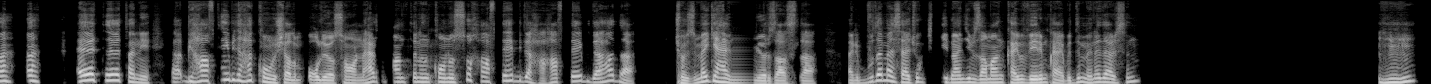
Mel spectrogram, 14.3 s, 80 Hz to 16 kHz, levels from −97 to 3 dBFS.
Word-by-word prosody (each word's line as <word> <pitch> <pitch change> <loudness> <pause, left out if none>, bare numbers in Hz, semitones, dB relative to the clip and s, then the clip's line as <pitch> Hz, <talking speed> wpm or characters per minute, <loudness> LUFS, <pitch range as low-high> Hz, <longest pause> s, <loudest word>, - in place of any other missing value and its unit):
Hıh, 215 -1 +2 0.2
hıh. 220 -2 +3 0.4
Evet, 245 +4 +7
evet, 240 0 +5
hani, 150 -8 0 0.2
ya 175 +2 -4
"Bir 200 - 0
haftaya 220 +7 0
bir 260 - 0
daha 235 0 +1
konuşalım." 140 - +1
oluyor 130 -3 +3
sonra. 125 0 -2
Her 185 - +2
toplantının 180 -1 -3
konusu 170 +5 -1
haftaya 225 +1 -3
bir - - -7
daha, 140 - -3
haftaya 175 +6 -2
bir 200 - -10
daha 175 +7 0
da 110 -11 -1 0.4
çözüme 125 - +2
gelmiyoruz 130 - +1
asla. 110 -1 -1 0.3
Hani, 120 +3 -5
bu 190 - -5
da 245 - +6
mesela 175 -10 +1
çok 175 -3 -5
ciddi 170 - -8
bence 155 +2 +2
bir 150 - -2
zaman 150 +1 +2
kaybı, 140 0 +1
verim 145 +2 +5
kaybı. 120 -6 -1
Değil 175 - -1
mi? 140 - 0
Ne 170 +1 +1
dersin? 175 +7 -1 2.4
Hı - - -2
hı. 180 +7 +1
170 Hz, 185 wpm, -22 LUFS, 135-200 Hz, 2.4 s, Evet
